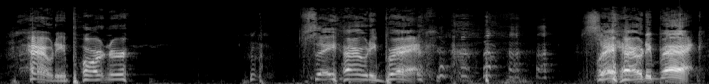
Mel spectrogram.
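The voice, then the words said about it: Put-on cowboy accent. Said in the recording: “he's doing the cowboy accent... You do the cowboy accent.”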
